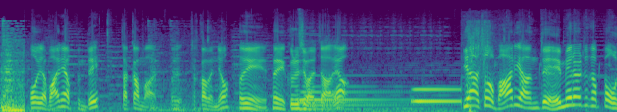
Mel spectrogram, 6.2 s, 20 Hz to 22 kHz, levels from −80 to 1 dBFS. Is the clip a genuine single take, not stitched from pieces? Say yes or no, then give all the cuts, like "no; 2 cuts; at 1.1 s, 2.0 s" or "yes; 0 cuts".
no; 1 cut; at 4.6 s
